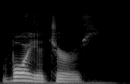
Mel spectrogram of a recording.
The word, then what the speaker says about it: voyageurs: The boatmen who traded along the rivers were called voyageurs, pronounced voyageurs.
